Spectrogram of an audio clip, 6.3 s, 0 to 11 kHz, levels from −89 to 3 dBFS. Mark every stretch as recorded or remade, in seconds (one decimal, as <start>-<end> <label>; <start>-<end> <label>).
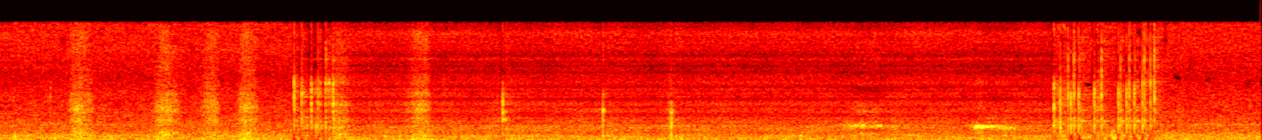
0.0-1.5 recorded; 1.5-5.3 remade; 5.3-6.3 recorded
